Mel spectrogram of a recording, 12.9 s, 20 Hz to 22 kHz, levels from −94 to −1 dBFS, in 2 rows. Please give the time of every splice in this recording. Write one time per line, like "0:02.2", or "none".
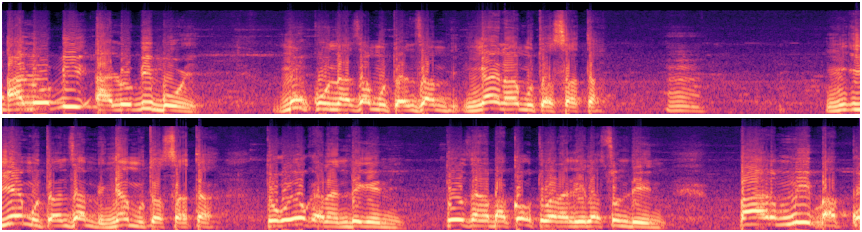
none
